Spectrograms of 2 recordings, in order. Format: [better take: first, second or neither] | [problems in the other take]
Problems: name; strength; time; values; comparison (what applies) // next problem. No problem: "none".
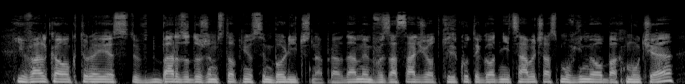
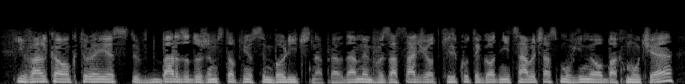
first | garbled, watery; badly; nothing above 5.5 kHz; slightly in the first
